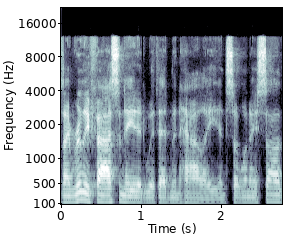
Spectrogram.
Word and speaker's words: Halley: Essentially, we all know Halley, and we please pronounce it Halley, not Haley.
